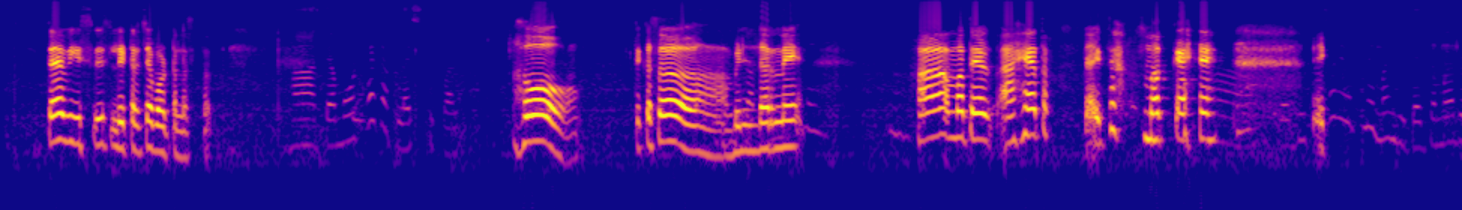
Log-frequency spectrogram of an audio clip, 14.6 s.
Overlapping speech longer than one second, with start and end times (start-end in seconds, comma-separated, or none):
6.4-7.9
